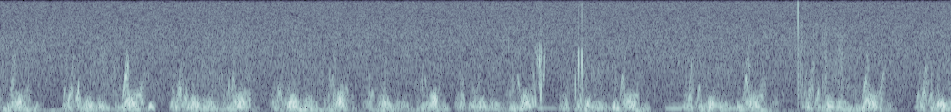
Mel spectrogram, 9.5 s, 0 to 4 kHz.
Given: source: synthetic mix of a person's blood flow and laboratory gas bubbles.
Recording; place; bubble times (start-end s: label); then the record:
Doppler ultrasound of blood flow; precordium
5.29-5.45 s: bubbles
5.71-5.86 s: bubbles
From the record:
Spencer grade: 1 (occasional bubble signal discernible with the cardiac motion signal, with majority of cardiac periods free of bubbles); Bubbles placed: anywhere in the cardiac cycle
